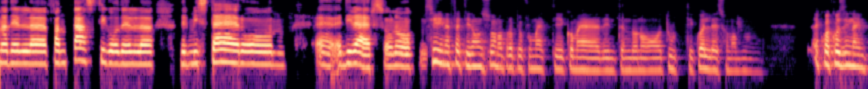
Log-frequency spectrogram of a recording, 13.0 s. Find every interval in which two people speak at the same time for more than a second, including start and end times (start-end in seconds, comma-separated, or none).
none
